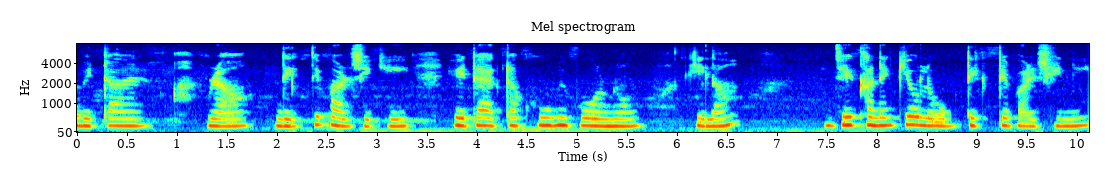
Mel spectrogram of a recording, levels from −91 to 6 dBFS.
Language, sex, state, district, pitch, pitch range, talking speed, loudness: Bengali, female, West Bengal, Malda, 245 Hz, 235-260 Hz, 85 wpm, -17 LUFS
